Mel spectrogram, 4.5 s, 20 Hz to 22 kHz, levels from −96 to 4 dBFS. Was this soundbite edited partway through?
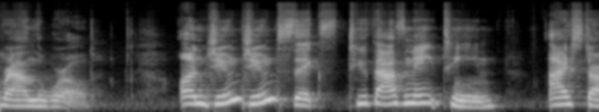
yes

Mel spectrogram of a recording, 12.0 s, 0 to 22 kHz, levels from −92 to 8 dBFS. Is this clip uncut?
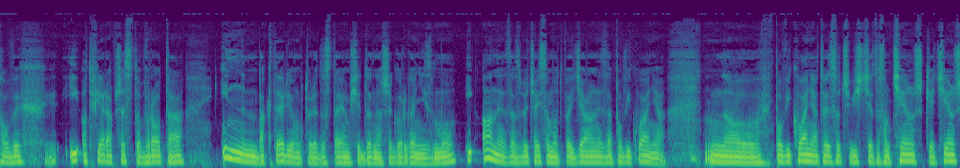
yes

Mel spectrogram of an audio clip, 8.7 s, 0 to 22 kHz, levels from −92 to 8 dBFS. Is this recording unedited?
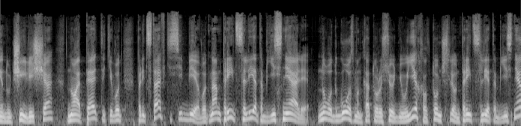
yes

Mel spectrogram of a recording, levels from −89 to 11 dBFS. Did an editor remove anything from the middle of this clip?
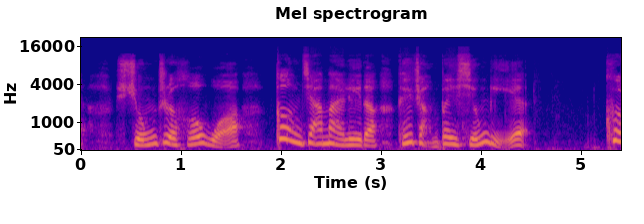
no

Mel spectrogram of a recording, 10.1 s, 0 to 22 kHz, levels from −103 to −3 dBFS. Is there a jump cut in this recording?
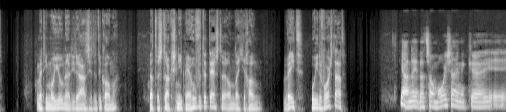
no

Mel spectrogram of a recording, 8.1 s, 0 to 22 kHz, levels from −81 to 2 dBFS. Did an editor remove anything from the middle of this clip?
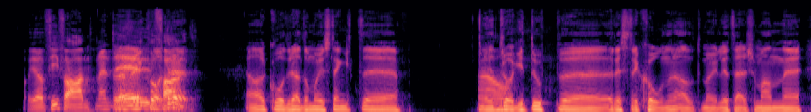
no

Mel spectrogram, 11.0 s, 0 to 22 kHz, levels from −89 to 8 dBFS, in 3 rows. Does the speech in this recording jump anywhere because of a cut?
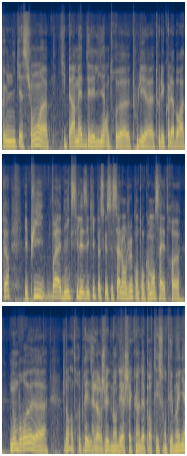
yes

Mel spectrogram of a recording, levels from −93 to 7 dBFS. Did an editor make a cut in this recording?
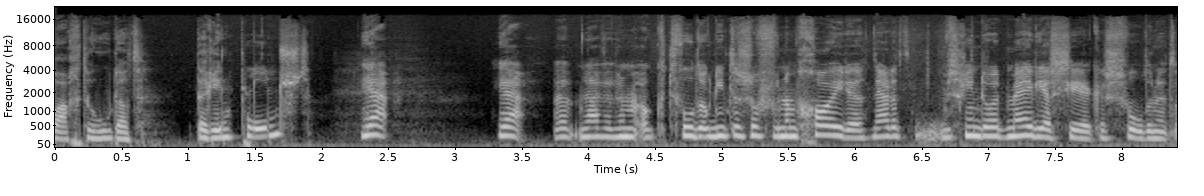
no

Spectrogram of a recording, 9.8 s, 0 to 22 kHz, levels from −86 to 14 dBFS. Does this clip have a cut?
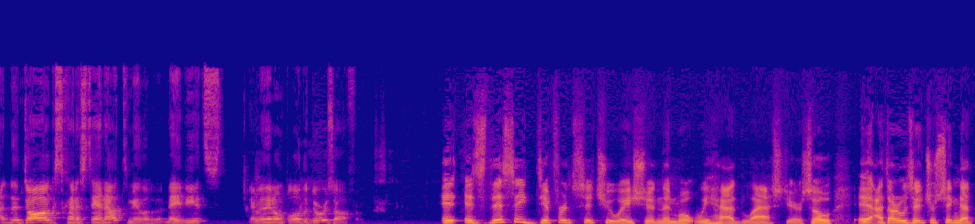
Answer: no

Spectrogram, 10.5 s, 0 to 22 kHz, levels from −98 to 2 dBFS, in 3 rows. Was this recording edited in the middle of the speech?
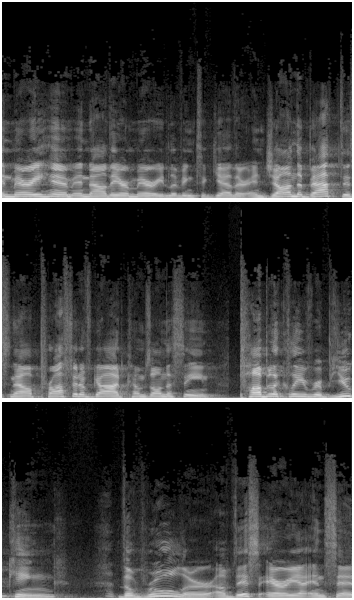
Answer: yes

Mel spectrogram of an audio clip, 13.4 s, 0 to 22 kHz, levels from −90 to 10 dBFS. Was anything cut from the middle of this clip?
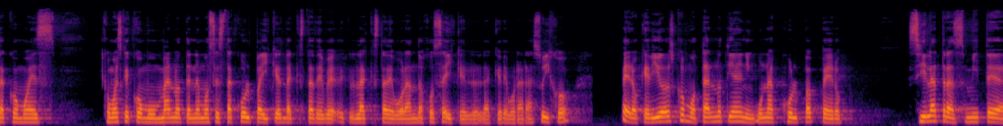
yes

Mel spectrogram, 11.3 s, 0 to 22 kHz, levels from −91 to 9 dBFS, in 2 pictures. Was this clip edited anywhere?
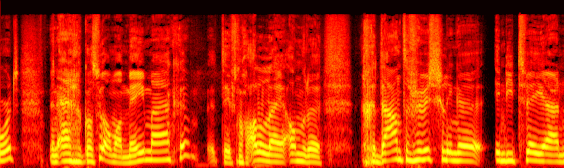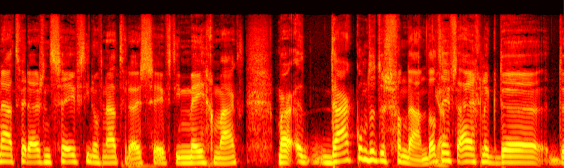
yes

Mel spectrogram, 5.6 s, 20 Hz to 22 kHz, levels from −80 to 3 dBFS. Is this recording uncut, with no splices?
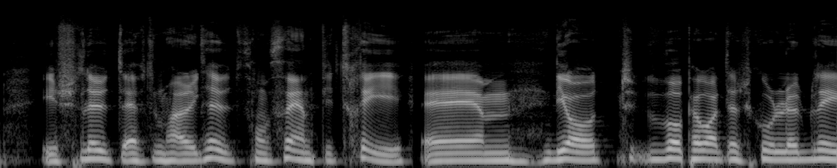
no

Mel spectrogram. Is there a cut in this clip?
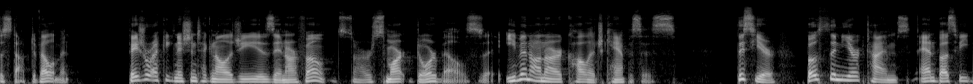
no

